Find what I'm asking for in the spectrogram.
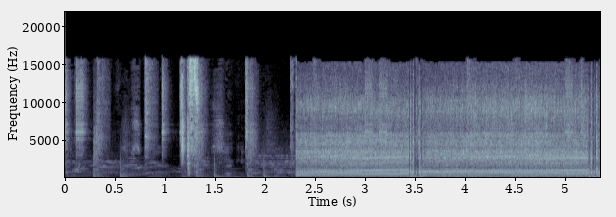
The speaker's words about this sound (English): he's just smacking gears on the paddle shifter. It sounds incredible. That's a road car.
